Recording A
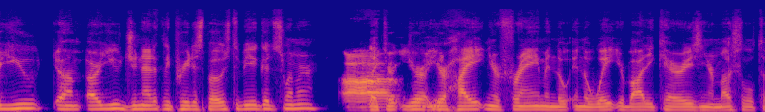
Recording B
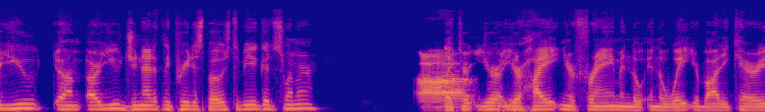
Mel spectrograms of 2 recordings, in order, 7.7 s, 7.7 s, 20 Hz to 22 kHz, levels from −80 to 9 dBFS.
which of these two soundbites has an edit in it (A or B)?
A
